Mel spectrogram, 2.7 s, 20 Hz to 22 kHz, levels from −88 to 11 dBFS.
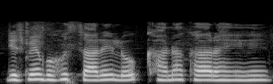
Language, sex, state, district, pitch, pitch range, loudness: Hindi, female, Madhya Pradesh, Bhopal, 215 Hz, 210-230 Hz, -14 LUFS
